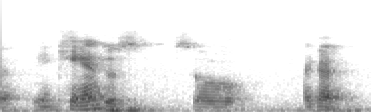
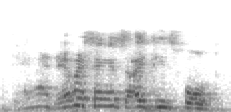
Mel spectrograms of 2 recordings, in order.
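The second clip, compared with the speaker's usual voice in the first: higher, grumbling mock rant at IT; mock curse at IT; 8 semitones higher, 3 dB quieter than usual. Professor fakes a rant at the IT staff, mock grumbling. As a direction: blame IT in a jokey grumble. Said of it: "I say terrible words against I T people".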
